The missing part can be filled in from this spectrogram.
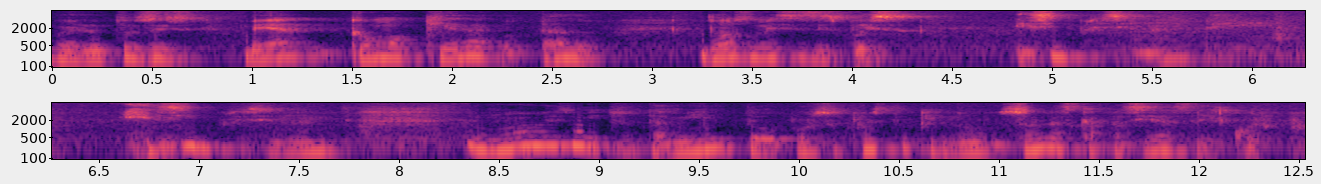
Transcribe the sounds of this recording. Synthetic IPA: bwe̞noent̪o̞nses | be̞anko̞mo̞kʰe̞ðaɣo̞t̪aðo̞ | d̪o̞zme̞sezðespwes | e̞simpɾesjonant̪e̥ | esimpɾesjo̞nãnt̪eno̞e̞zmit̪ɾat̪amje̞nt̪o̞po̞ɾsupwe̞st̪o̞keno̞so̞nlaskapasiðaðezðelkwe̞ɾpo̥

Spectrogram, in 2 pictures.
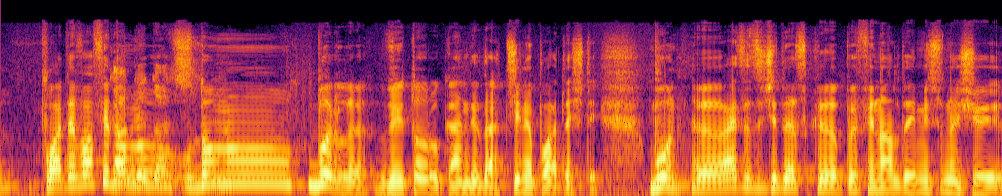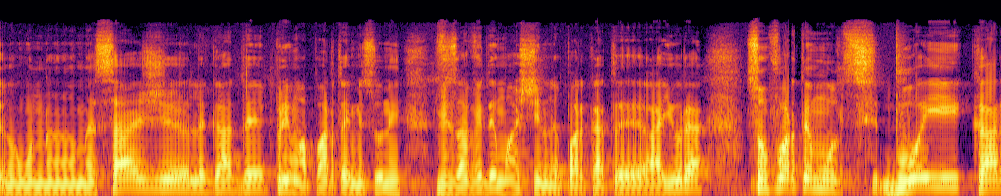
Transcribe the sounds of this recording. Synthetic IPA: poat̪e̞vafid̪omnd̪o̞mnubɨrləviːt̪o̞ɾulkand̪id̪at̪̚t͡ʃine̞poat̪e̞ʃt̪ḭbunəhajsəs̬et͡ʃit̪e̞skpe̞finald̪e̞ːmisiune̞ʃiunme̞saʒle̞ɡat̪̚d̪e̞pɾimapart̪eaemisiunij | vizavid̪e̞maʃinele̞parkat̪e̞̰a̰juɾiasunt̪foart̪e̞mult̪sʲbojkaɾ

